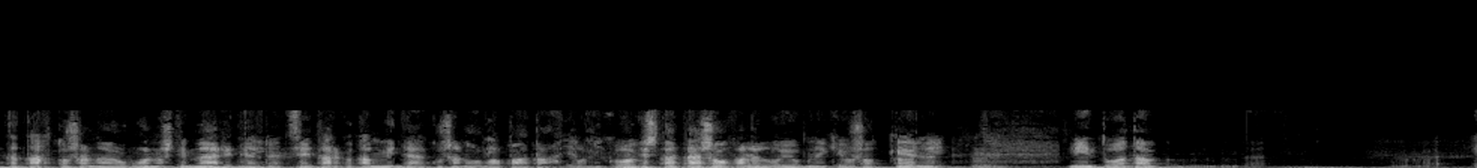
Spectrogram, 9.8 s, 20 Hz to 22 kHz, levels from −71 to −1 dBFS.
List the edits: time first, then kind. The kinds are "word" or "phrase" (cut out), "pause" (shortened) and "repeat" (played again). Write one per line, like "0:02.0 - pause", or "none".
0:07.0 - pause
